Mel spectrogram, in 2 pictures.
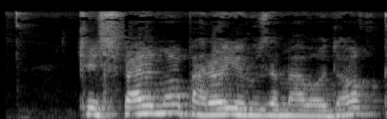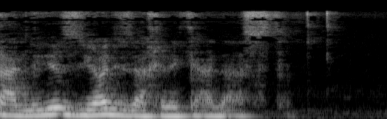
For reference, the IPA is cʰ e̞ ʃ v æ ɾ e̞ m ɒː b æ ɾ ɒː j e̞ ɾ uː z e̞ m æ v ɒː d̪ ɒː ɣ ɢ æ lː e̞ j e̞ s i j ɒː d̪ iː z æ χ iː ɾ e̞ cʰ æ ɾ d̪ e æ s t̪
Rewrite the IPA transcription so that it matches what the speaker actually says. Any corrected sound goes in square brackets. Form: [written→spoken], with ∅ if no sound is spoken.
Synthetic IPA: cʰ e̞ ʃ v æ ɾ e̞ m ɒː b æ ɾ ɒː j e̞ ɾ uː z e̞ m æ v ɒː d̪ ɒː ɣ ɢ æ lː e̞ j e̞ [s→z] i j ɒː d̪ iː z æ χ iː ɾ e̞ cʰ æ ɾ d̪ e æ s t̪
